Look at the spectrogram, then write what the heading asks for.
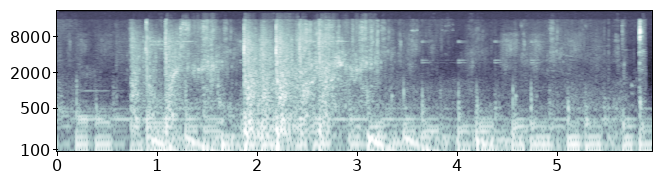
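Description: Gunfire from colonists in the video game RimWorld, a dense run of rapid shots and impacts that is continuous and fairly loud, with no talk over it.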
